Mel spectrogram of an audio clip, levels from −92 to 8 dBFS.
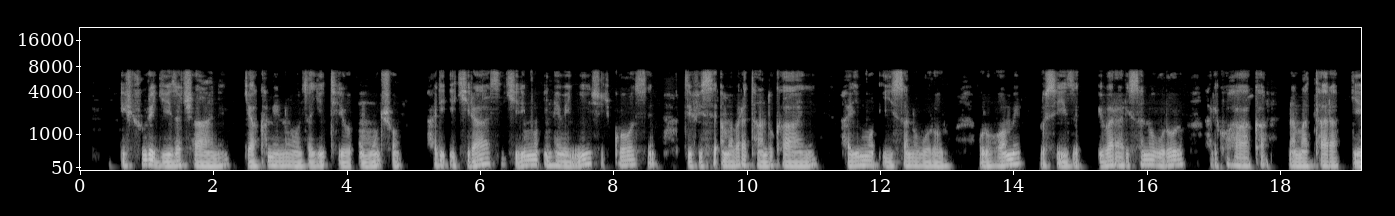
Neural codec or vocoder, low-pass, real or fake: none; 7.2 kHz; real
